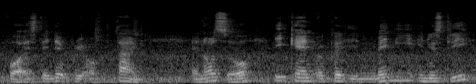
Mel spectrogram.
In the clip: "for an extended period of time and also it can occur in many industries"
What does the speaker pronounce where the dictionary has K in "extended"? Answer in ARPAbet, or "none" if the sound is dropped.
none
